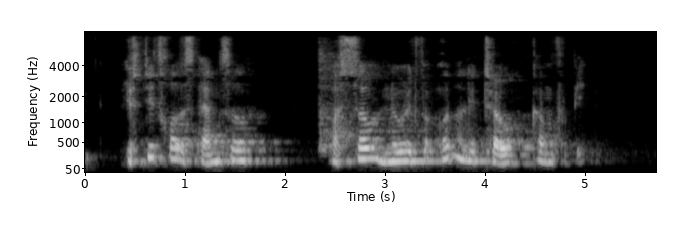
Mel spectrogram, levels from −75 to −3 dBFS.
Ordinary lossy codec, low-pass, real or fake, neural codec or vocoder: AAC, 32 kbps; 7.2 kHz; real; none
